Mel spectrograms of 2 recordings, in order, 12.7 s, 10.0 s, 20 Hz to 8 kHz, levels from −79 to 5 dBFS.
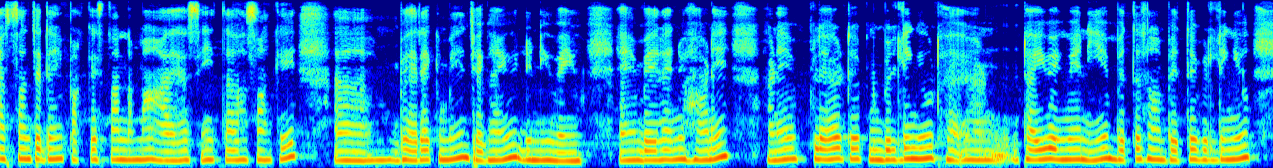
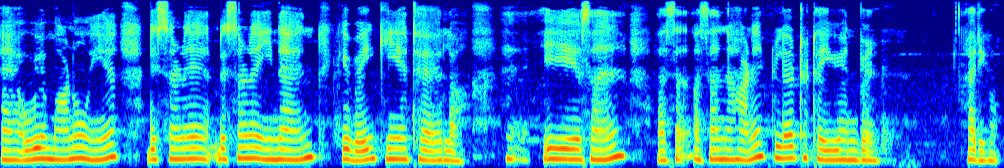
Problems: none marked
